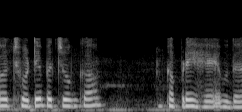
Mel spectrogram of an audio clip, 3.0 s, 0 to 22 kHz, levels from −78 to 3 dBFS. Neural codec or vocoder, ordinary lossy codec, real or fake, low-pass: vocoder, 44.1 kHz, 128 mel bands, Pupu-Vocoder; none; fake; 5.4 kHz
